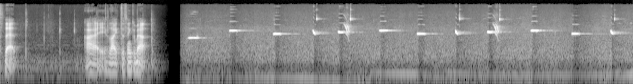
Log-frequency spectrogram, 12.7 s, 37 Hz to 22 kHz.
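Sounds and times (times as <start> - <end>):
speech: 0.0 - 0.4, 1.7 - 3.1
male bird singing clear whistled notes: 3.8 - 12.6.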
